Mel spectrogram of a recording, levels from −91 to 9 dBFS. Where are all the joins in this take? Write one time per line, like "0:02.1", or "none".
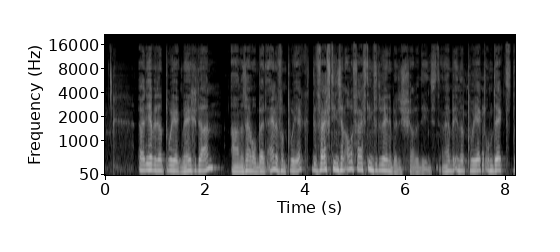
0:02.4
